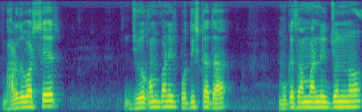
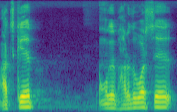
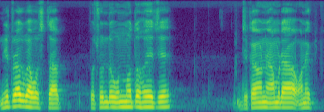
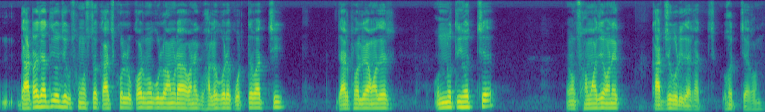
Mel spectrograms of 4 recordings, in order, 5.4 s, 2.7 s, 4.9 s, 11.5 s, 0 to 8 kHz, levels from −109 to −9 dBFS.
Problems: background sounds at intervals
